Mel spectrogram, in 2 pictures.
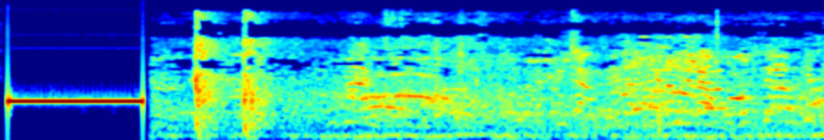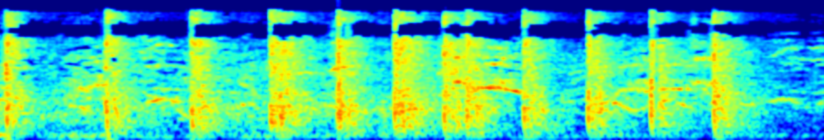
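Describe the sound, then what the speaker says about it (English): Gunfire during a shooting in a market square, a burst of sharp cracks in uneven succession echoing over a babbling crowd outdoors, opening with a steady censor-style beep. "Market Square shooting captured on video."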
